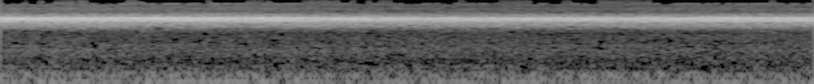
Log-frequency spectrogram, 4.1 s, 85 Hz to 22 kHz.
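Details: Periodical cicadas of an unknown 13- or 17-year brood, emerged from underground after years feeding on roots, calling in a park overlooking a lake in North Carolina, 2024: an unbroken, high, hissing drone that holds steady throughout.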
